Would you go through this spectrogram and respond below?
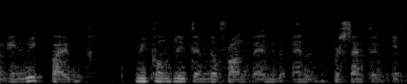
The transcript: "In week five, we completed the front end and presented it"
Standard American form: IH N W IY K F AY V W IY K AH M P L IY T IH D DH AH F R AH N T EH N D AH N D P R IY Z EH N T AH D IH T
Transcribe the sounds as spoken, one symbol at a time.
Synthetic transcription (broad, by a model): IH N W IY K P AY B W IY K AH M P L IY T IH D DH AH F R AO N T EH N D AH N D P R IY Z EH N T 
